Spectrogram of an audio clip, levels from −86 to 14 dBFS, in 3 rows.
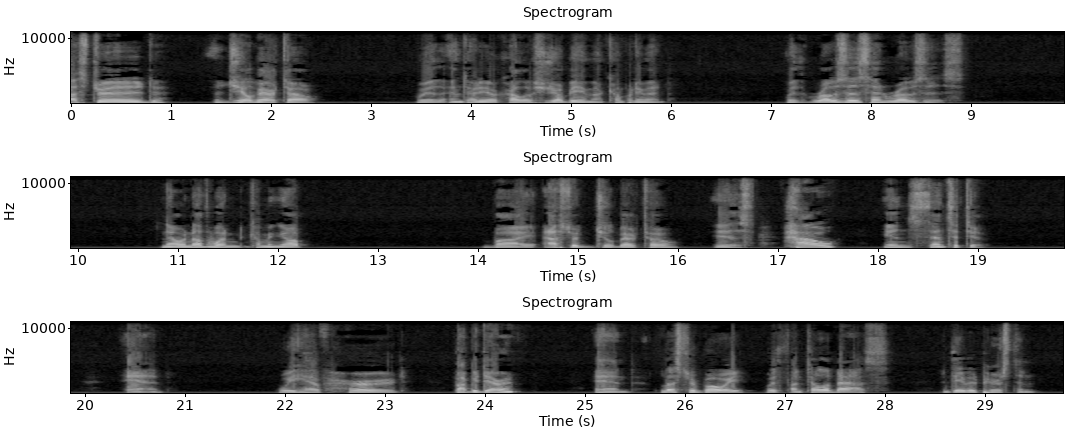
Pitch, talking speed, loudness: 125 Hz, 75 wpm, -22 LUFS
